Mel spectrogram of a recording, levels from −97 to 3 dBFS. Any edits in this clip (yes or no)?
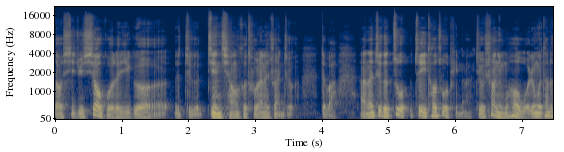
no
